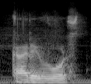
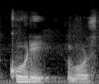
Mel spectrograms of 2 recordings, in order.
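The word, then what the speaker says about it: Currywurst: Как вы видели и называется Кари Вурст вернее немцы произносят кури Вурст Почему кури Никто объяснить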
